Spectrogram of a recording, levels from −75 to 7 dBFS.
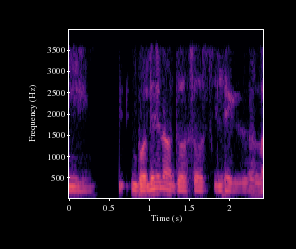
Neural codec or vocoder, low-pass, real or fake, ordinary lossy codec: none; 3.6 kHz; real; none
